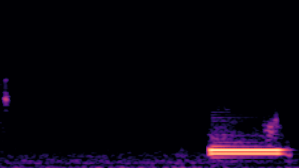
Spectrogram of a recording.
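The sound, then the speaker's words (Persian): After a stretch of faint line hiss, a loud, steady telephone tone sounds for just over half a second and then cuts off as a listener's phone call is disconnected. No one speaks. “فکر میکنم تماس ما قطع شد.”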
